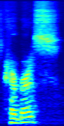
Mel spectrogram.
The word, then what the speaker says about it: Cerberus: marar his name is Cerberus because as I understand it in Greek um that's from with since there's no Soft C Sound it's all hard k type sounds with the c uh it's kerberus uh which is essentially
